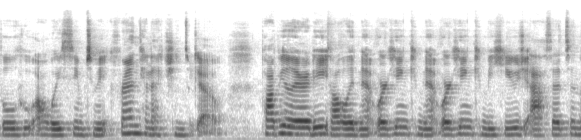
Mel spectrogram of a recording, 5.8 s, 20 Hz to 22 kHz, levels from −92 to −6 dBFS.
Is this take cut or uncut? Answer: cut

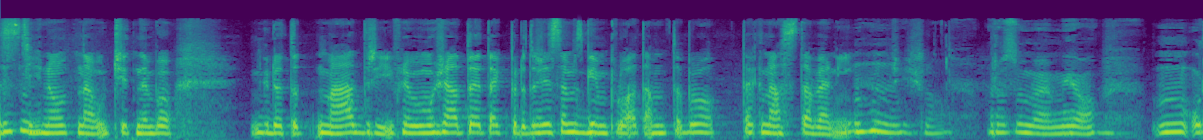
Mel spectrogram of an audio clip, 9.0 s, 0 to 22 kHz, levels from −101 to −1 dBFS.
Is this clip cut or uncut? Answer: uncut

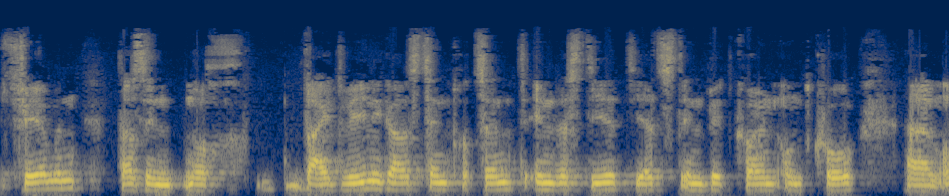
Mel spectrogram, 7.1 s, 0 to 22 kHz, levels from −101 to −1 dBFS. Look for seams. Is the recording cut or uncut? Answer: uncut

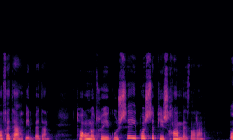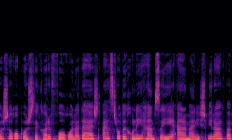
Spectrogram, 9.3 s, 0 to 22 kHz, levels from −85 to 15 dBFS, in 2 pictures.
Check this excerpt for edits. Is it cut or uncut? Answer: uncut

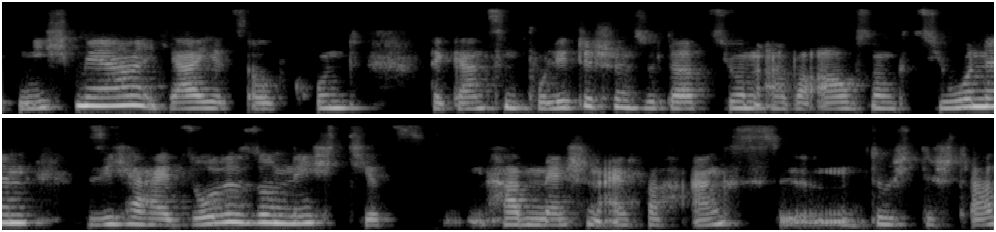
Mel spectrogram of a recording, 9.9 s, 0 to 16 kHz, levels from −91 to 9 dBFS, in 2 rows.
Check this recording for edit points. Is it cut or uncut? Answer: uncut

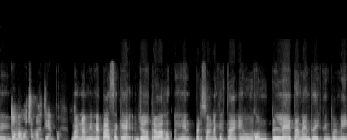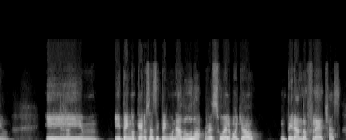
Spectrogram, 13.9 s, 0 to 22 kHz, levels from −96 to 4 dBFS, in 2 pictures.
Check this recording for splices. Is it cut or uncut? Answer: cut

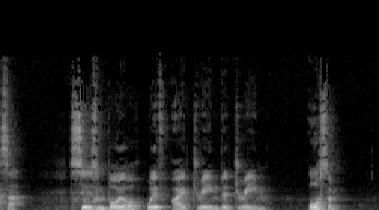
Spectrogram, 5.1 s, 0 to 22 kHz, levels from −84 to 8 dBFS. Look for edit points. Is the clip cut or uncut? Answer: uncut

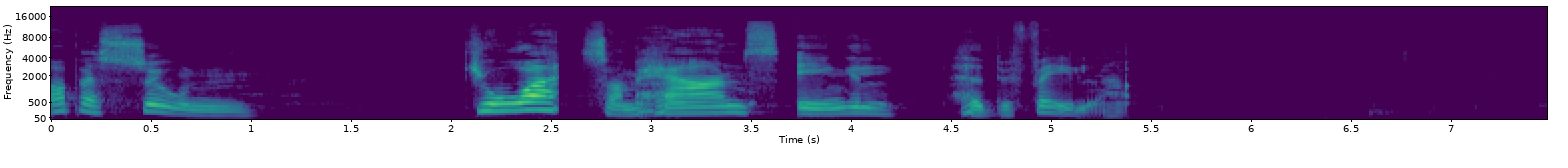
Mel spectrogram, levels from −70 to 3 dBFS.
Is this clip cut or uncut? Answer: cut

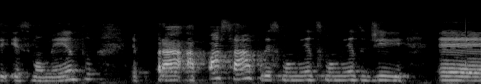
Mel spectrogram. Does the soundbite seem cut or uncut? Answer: cut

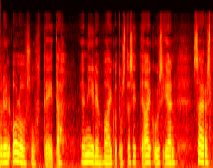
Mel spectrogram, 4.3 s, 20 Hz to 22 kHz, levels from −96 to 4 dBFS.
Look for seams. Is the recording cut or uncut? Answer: uncut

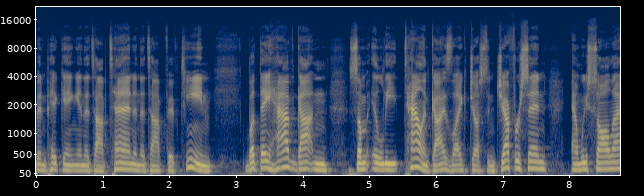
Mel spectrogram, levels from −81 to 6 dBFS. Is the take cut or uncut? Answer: uncut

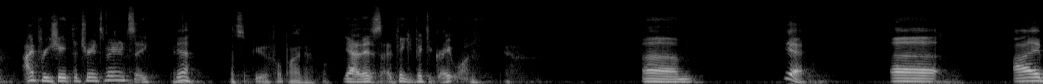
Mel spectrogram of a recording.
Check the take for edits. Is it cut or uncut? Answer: uncut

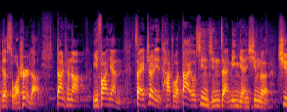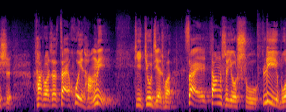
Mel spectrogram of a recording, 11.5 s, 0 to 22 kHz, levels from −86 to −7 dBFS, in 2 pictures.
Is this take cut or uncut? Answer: cut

